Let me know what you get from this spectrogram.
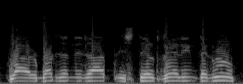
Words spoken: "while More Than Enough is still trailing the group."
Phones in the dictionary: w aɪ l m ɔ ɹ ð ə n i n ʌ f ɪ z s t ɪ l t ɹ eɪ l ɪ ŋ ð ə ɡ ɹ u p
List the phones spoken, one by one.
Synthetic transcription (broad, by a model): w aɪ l m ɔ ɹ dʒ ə n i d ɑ p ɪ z s t ɪ l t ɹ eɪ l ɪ ŋ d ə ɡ ɹ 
